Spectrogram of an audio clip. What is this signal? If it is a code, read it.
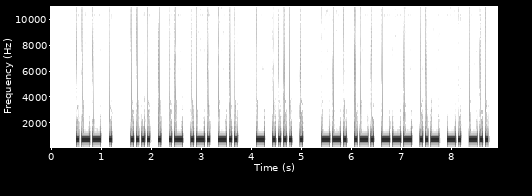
Morse code, heard as a keyed tone, about 21 wpm, 700 Hz. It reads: WE HEARD THE GROUND
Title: Sentences from Top 1000 Words - Review Part 2 - 22wpm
